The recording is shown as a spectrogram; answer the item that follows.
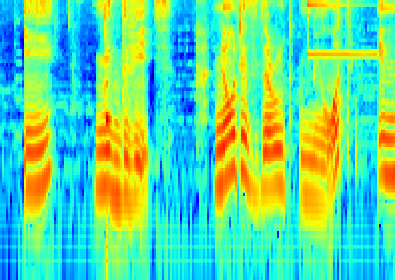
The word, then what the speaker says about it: медведь: You know makes you STRONG LIKE BEAR 🐻 bear is МЕДВЕДЬ /myedvyet’/ in russian say it with me: НАСТОЙКА /nastoyka/ and МЕДВЕДЬ /myedvyet’/.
